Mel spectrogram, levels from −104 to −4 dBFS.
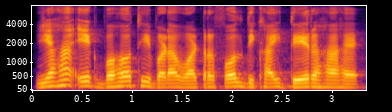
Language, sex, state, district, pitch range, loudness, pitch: Hindi, male, Jharkhand, Ranchi, 125-150 Hz, -16 LUFS, 130 Hz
